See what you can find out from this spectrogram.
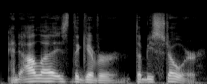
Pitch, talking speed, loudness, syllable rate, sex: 110 Hz, 205 wpm, -19 LUFS, 6.0 syllables/s, male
